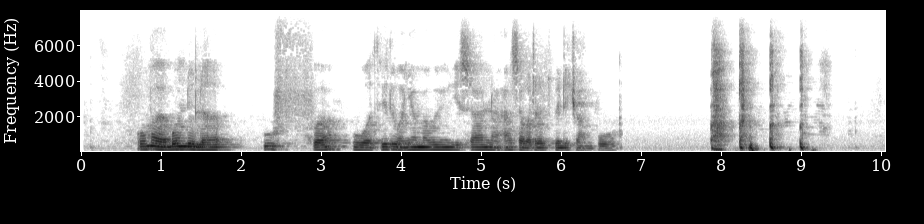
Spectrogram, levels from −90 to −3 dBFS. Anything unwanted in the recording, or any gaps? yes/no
yes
